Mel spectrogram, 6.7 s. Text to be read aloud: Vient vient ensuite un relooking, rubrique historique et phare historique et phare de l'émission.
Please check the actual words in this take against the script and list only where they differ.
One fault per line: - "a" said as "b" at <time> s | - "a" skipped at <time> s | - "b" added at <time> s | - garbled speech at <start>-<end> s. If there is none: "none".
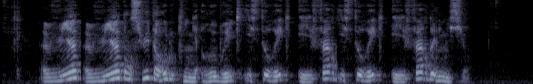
none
